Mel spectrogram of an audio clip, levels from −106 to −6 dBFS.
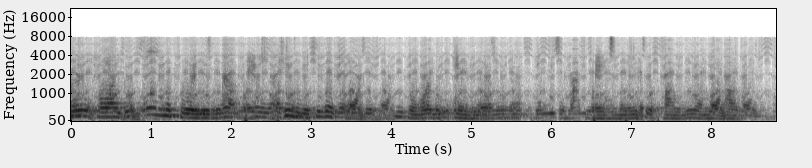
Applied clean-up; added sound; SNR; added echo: neural separator model SepFormer DNS4.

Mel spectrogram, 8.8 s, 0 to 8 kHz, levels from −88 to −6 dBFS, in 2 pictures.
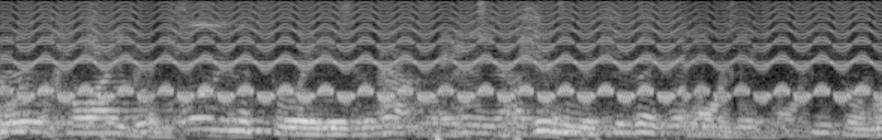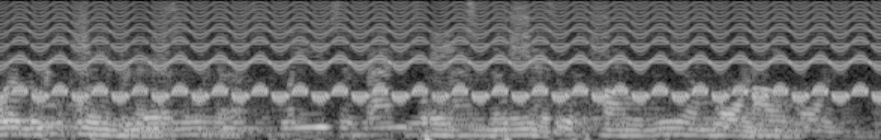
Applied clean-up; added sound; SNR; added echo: none; Alarm; -1 dB; reverberation time 0.8 s.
